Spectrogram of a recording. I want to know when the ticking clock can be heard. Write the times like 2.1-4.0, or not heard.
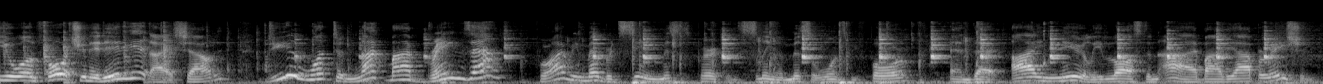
0.0-13.1.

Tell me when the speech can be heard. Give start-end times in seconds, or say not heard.
0.0-13.1.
